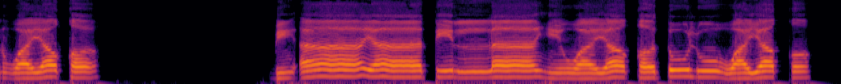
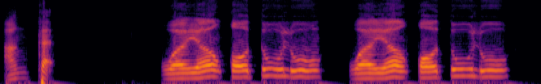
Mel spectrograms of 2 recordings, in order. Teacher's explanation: Walaupun kita nak fokuskan pada qalqalah, tapi jangan lupa tentang tebalnya huruf qaf itu. Jadi bila kita nak lantunkan tu, jangan wayaqa bi ayatillahi wa yaqtulu wa yaq. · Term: isti'la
